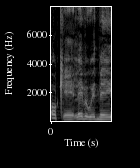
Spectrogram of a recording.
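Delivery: put-on gentle Scottish accent, pitched slightly high. Retell the answer of the man with the tactic board, in Tom's beautiful Scottish accent. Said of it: "in his beautiful Scottish accent".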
